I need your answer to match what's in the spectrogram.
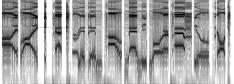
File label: Robot Like Dat Riddim, robot vox; X-Static Goldmine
